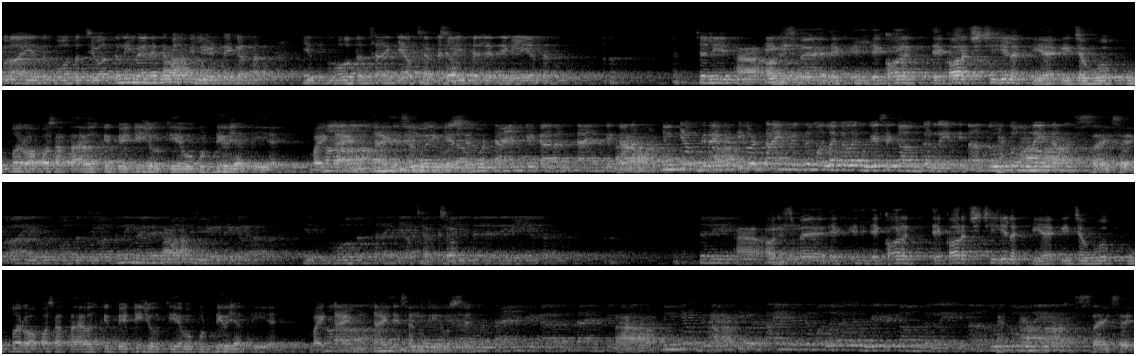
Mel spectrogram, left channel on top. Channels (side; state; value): right; quieter; 8.5 dB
